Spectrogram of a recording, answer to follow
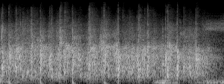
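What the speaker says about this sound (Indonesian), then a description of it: "Berikan sorak-sorai buat Tuhan." A church congregation claps and cheers together, a dense, loud burst of applause with scattered shouts throughout.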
